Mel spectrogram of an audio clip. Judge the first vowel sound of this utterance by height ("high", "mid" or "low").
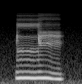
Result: high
